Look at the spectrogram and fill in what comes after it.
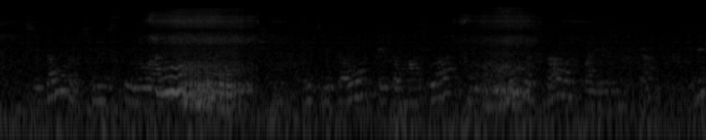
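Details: Sleeping domestic cat snoring: slow rhythmic breaths, each a rough, wheezy rasp swelling around two and five seconds, with a faint hiss on the exhale; quiet room, no other clear sounds.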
